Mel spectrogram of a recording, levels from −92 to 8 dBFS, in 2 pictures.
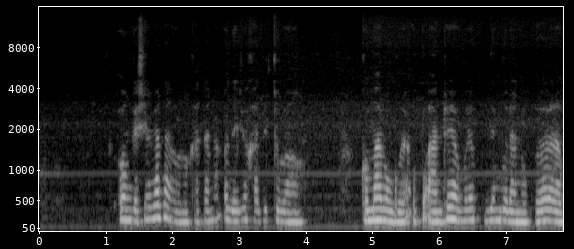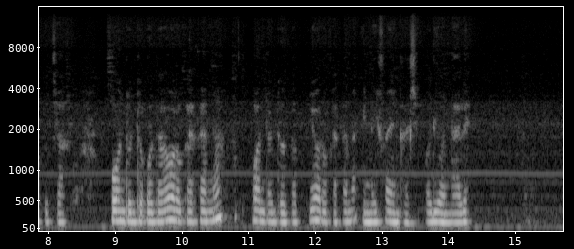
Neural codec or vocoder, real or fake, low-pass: none; real; 14.4 kHz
